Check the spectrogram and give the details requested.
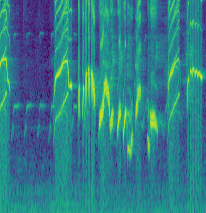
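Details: White-rumped shama song for luring other shamas into song: faint thin notes, then loud upswept buzzy phrases and a rapid sequence of varied curling whistles, finishing with a sharp upsweep.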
